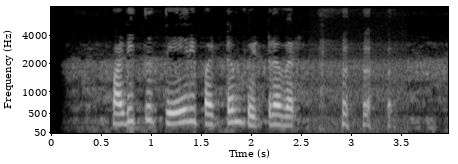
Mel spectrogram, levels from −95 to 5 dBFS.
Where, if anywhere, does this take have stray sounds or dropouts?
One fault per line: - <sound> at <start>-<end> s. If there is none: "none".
- laugh at 2.7-3.5 s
